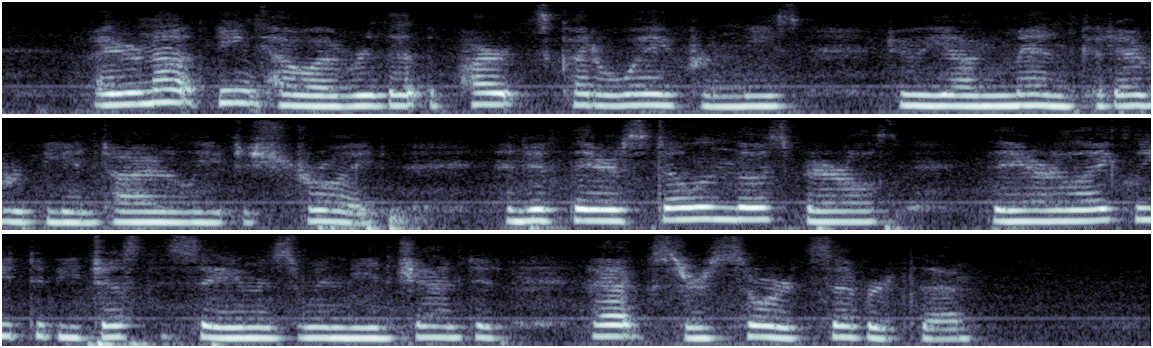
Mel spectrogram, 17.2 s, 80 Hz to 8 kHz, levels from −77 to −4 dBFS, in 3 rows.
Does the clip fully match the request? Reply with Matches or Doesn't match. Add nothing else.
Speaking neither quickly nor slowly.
Matches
